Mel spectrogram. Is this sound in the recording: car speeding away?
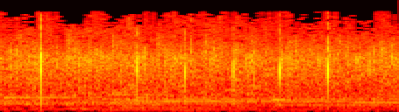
no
